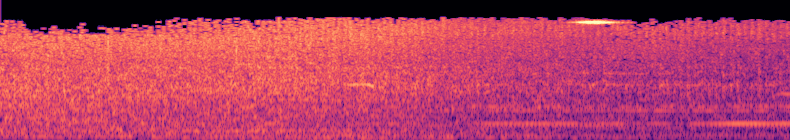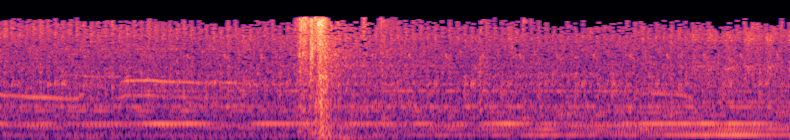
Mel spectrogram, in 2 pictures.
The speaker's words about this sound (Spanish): Entonces llega un taxi y se detiene frente al bar.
